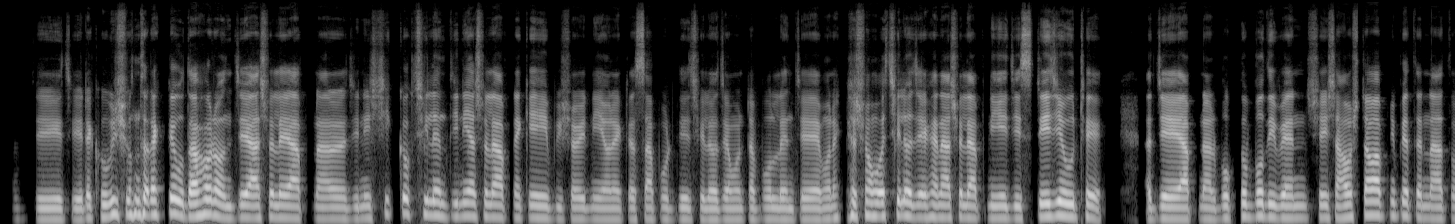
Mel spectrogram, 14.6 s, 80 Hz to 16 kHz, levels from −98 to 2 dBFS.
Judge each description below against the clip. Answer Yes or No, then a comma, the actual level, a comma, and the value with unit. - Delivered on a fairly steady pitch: No, average, 3.2 semitones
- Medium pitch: Yes, medium, 155 Hz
